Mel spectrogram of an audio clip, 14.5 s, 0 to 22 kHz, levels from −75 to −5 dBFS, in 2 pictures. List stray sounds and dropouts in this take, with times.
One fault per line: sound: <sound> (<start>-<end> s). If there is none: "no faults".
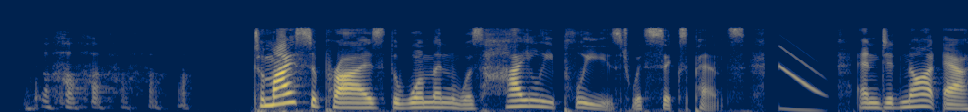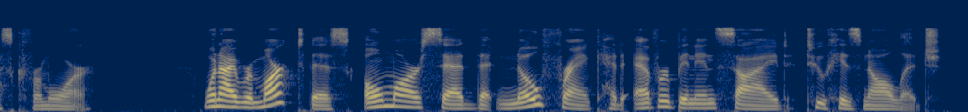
sound: laugh (0.2-1.5 s)
sound: chirp (5.8-6.2 s)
